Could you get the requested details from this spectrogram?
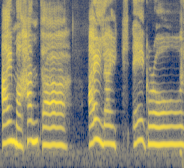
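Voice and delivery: very slow, high, drawn-out singer's impression. Guest does an impression on request, high and drawn out. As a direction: stretch each word out high in a comic imitation.

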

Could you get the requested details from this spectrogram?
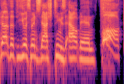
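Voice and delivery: high frustrated shout; despairing shout. Real, not acted. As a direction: yell it out in sports despair. Team knocked out of World Cup.

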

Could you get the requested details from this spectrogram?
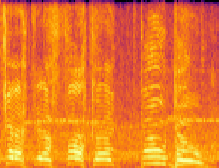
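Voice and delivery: high, slow, drawn-out comic wail; hammed-up desperate pleading, stretching every word; panicked cry for help. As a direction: wail as if winded and dying. Acts himself winded, begging for help.

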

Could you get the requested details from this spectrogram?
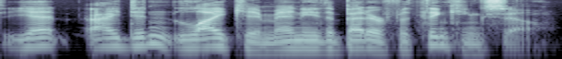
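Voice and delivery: ordinary delivery

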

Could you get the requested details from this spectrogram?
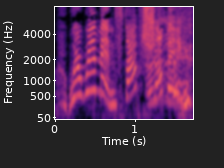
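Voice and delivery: high-pitched retold scolding cry; mock chiding. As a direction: imitate a mom telling off grown men. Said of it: "I'm chiding, like, grown men".

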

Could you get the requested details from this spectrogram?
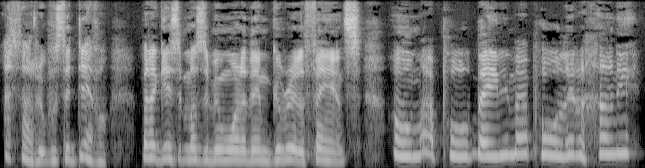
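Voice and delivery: high falsetto maid, climbing into a lament; wailing near sobs. A narrator's reading. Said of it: "again Esmeralda broke into uncontrollable sobbing".

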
